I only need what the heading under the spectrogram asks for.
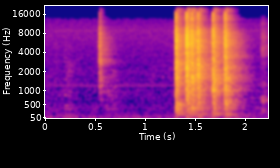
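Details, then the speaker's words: Enphase IQ System Controller 3 backup installation with battery: one sharp click then a quick run of about five crisp clicks, no buzzing, as relays switch to grid connection during commissioning; normal relay clicking. "We'll hear the relays clicking each time we switch to network mode, connecting to the network. We can actually hear the relays clicking each time."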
